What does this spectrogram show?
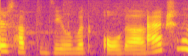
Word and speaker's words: Olga: I think Olga sounds so harsh. If you were to pronounce my name in Russian, you'd actually say Olga with a very soft L.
